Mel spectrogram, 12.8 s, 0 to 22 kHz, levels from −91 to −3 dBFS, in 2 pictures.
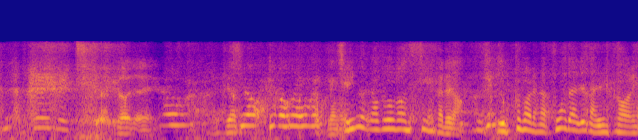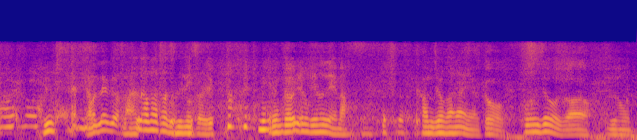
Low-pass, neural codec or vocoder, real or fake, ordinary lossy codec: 7.2 kHz; codec, 16 kHz in and 24 kHz out, 0.9 kbps, LongCat-Audio-Codec, four codebook decoder; fake; AAC, 32 kbps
